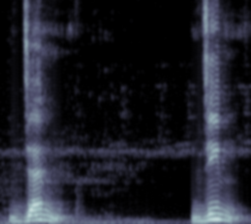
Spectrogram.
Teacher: ജീം എന്നുള്ള അക്ഷരം പറയേണ്ടത് നാവിൻ്റെ നടുഭാഗം മുകളിലെ അണ്ണാക്കിലെ ആ പൊത്തിലേക്ക് ഉയരണം. ഏകദേശം തട്ടിയ രൂപത്തിലാണ് ജീം പറയേണ്ടത്.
